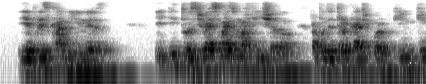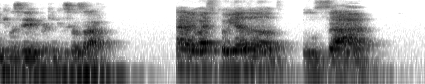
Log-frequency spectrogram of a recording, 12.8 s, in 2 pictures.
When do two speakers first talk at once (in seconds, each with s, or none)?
none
